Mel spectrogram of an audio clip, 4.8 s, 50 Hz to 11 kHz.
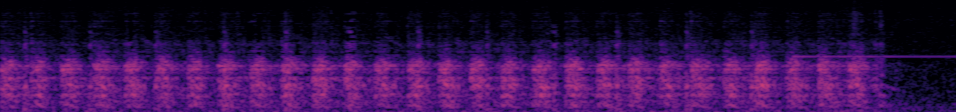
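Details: VW Touareg 2.5 R5 TDI 174bhp 4Motion manual, 400,000 km, cold start with bad injectors, worsening: labored, uneven cranking about three chugs per second with smoke before dying to a faint tone.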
